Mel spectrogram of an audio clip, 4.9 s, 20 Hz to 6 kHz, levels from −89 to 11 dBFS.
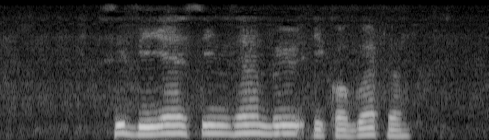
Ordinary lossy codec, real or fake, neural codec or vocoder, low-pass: AAC, 32 kbps; fake; codec, 16 kHz in and 24 kHz out, 1 kbps, XY-Tokenizer; 5.4 kHz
